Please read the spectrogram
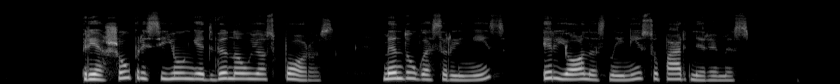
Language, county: Lithuanian, Telšiai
